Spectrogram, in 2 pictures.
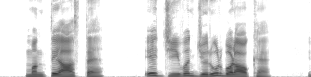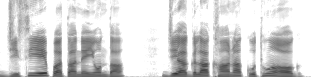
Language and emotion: Dogri, sad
